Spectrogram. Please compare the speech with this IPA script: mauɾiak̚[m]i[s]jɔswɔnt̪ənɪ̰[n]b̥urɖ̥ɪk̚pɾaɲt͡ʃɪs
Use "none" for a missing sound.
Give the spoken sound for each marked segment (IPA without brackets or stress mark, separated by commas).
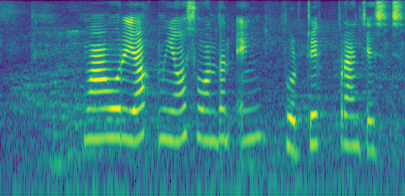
m, none, ŋ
